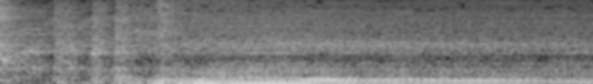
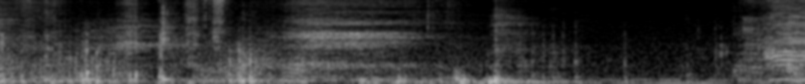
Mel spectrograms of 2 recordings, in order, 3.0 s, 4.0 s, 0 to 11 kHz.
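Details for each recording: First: 2017 Holden Commodore SV6 LFX V6 after an oil and filter change and six new iridium spark plugs: it ran a little rough at first, but restarts with a quick crank, a clean catch and a brief rev into a smooth idle; normal. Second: 2017 Holden Commodore SV6 with LFX V6 on its first start after an oil and filter change and six new aftermarket iridium spark plugs: cranks and catches with a slightly lumpy, rough idle that then settles smooth; cause unexplained.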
